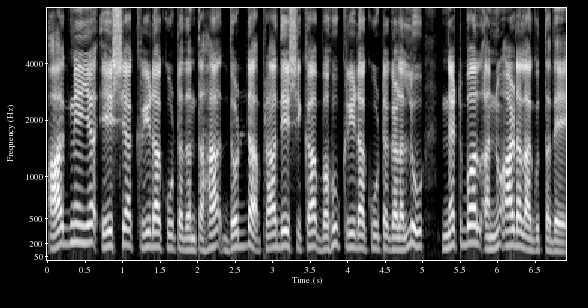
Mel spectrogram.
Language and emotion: Kannada, neutral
